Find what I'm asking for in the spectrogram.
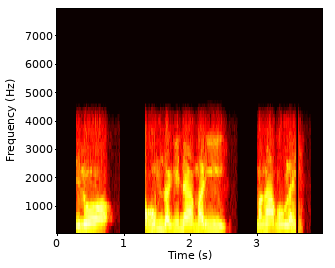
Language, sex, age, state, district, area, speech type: Manipuri, male, 60+, Manipur, Kangpokpi, urban, conversation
